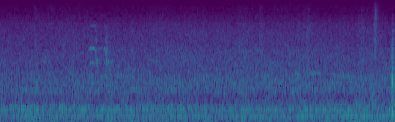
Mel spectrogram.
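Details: Many honey bees humming inside a garden hive while it is inspected, an even, unbroken low drone with one faint click at the end.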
